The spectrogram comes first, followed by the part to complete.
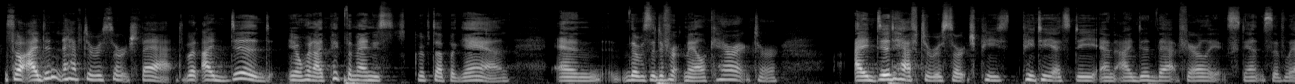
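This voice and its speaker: A woman novelist with a fairly low voice, speaking at a book event. She presents her own work to listeners in an author's unscripted, personal way. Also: vocal fry, a little mellow. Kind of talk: author reading aloud and answering questions.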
